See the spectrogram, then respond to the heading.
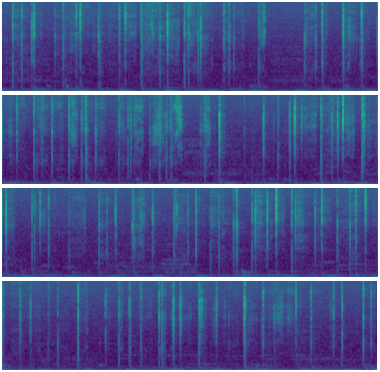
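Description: Long nails scratch and tap the front cover near the spine of a mid-size hardcover "Fairies" book with a paper dust jacket, held upright. A steady stream of quick, closely spaced scratches and taps with short, bright transients sits over a low hum.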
